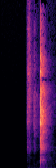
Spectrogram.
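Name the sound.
beer can being opened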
